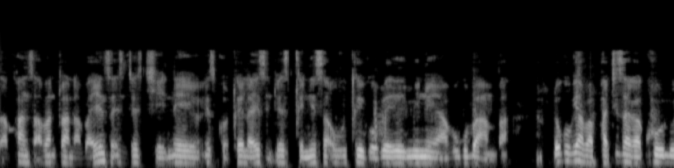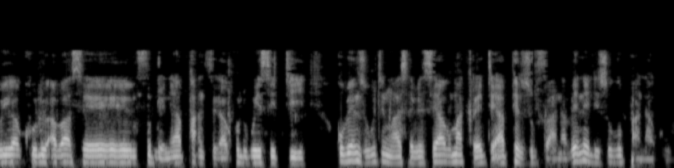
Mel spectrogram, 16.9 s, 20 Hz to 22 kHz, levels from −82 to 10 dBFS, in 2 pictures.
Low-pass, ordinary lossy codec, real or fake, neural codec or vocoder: 7.2 kHz; MP3, 48 kbps; real; none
